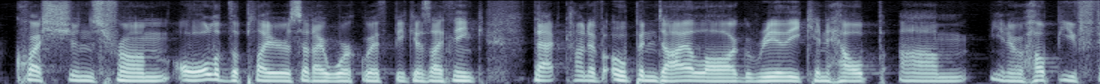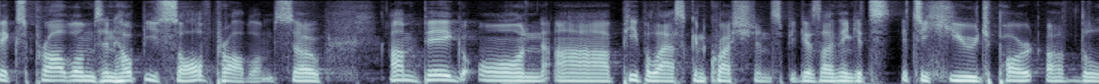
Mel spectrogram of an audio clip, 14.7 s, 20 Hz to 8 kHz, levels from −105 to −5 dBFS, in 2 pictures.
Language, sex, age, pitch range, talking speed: English, male, 40-59, 140-160 Hz, 210 wpm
